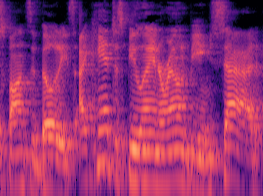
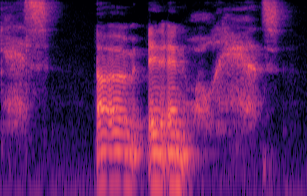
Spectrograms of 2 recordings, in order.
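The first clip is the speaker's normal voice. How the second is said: whispered, hushed, much slower and quieter; 5 dB quieter than usual. Speaker talking about struggling with people in general, dropping to a whisper.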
